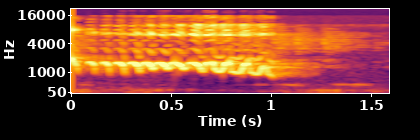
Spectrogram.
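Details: Black-naped oriole kept as a lure for other orioles: one loud, throaty, pulsing rasp that holds steady, then slides down and fades.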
